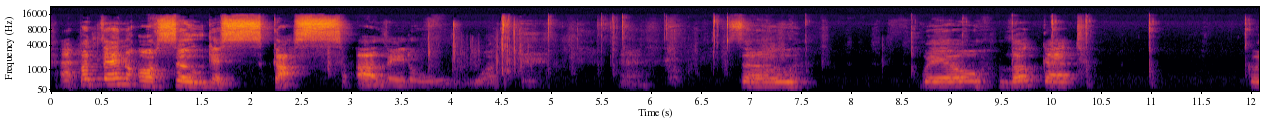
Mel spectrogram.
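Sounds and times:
faint sharp clicks and taps: 3.8s - 11.2s.

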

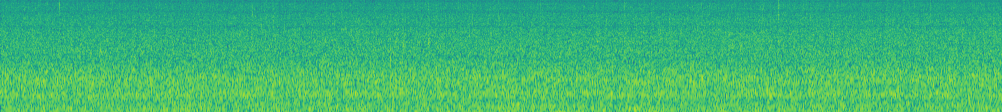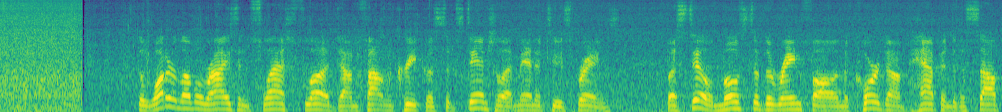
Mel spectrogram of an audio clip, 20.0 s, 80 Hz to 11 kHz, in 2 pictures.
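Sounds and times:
turbulent water rushing: 0.0s - 20.0s.

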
